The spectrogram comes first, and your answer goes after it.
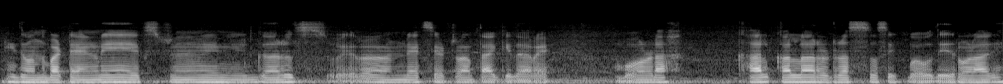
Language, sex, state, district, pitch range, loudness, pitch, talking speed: Kannada, female, Karnataka, Raichur, 105-115 Hz, -19 LUFS, 105 Hz, 110 wpm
